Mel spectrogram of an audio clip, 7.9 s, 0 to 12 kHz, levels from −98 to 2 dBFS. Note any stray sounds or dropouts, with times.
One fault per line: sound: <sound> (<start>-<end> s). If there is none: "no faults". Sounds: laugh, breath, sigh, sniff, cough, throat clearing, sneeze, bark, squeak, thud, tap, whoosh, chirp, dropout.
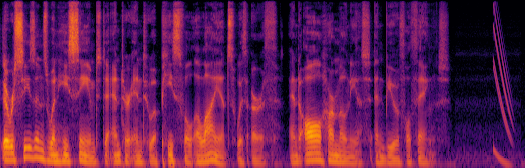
sound: chirp (7.4-7.7 s)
